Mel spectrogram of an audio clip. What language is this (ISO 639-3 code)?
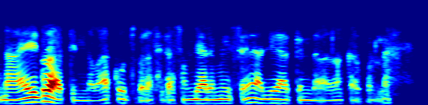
ori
